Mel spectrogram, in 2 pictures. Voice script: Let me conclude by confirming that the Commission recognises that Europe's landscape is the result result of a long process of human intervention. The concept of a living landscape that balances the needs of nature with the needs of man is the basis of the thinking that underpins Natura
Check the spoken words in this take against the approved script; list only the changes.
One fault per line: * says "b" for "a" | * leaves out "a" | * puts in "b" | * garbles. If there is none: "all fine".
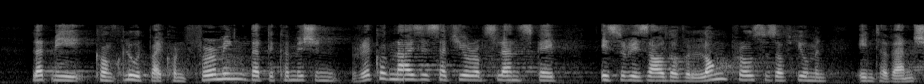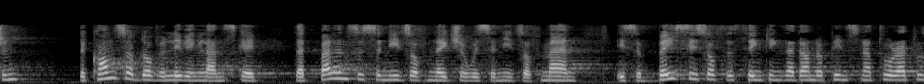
* leaves out "result"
